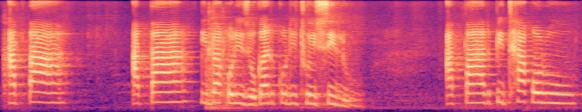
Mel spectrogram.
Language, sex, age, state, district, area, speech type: Assamese, female, 45-60, Assam, Barpeta, rural, spontaneous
